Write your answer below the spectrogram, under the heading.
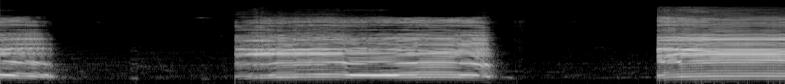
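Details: Cattle moo: a call ending at the start, then a long steady moo of over two seconds with a slight pitch drop, and a third loud call beginning near the end; otherwise near silence.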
